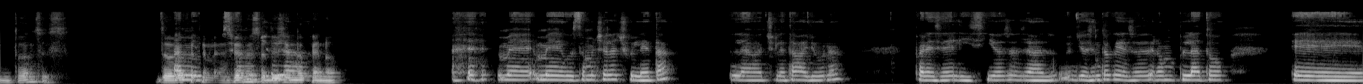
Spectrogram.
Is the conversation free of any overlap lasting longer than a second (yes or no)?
no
